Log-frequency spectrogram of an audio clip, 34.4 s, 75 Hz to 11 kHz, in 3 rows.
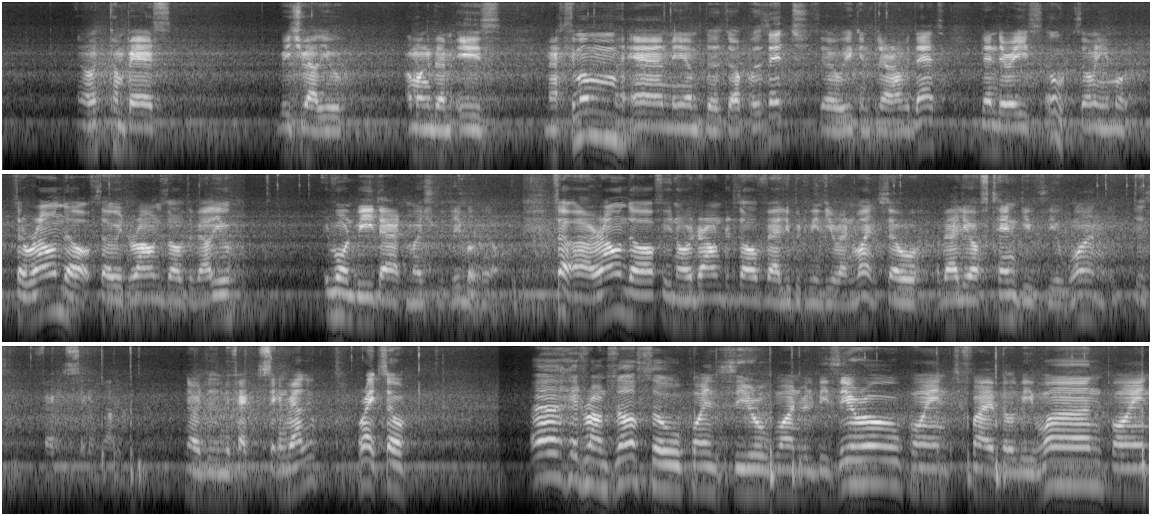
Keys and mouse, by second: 5.8-7.6 drag, 8.7-10.5 drag, 13.4-16.2 drag, 20.4-22.2 drag, 22.7-24.5 drag, 25.6-28.4 drag, 31.5-33.5 drag, 33.6-34.4 drag.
